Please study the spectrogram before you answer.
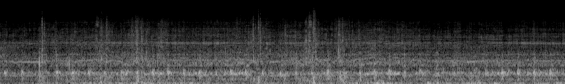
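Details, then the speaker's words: Sur-Ron electric bike's stock rubber primary drive belt skips teeth while riding: a steady mid-pitched electric whir broken by irregular sharp knocks, worsening. "this sounds not good i think my belt is slipping that's what that sounds like definitely a belt slipping issue sounds like i stripped it"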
